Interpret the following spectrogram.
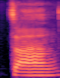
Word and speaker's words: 脏: 짱 하면은 더럽다라는 뜻이에요. 발음은 짱 이렇게 발음합니다.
